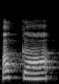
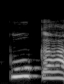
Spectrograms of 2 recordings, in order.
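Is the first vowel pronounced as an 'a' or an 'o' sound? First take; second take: a; o. First: The first vowel sounds like an 'a'. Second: The first vowel sounds like a full 'o'. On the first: The speaker calls it right. "빠까 말합니다" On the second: The speaker calls it wrong. "뽀까 아니고"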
